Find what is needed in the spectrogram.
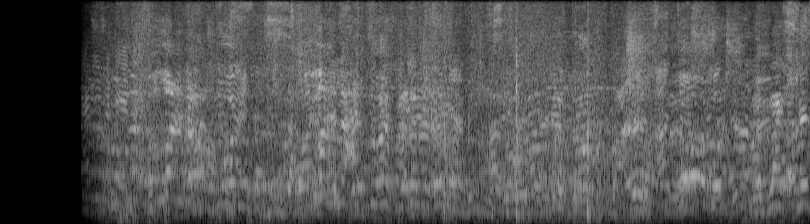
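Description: A brief silence, then a crowd of men all talking at once, their voices overlapping in a steady babble.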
